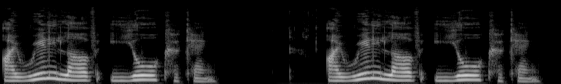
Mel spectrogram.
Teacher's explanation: your cooking so which word did I stress there that's right I stressed your because I want to emphasize that I especially like your cooking rather than anybody else's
